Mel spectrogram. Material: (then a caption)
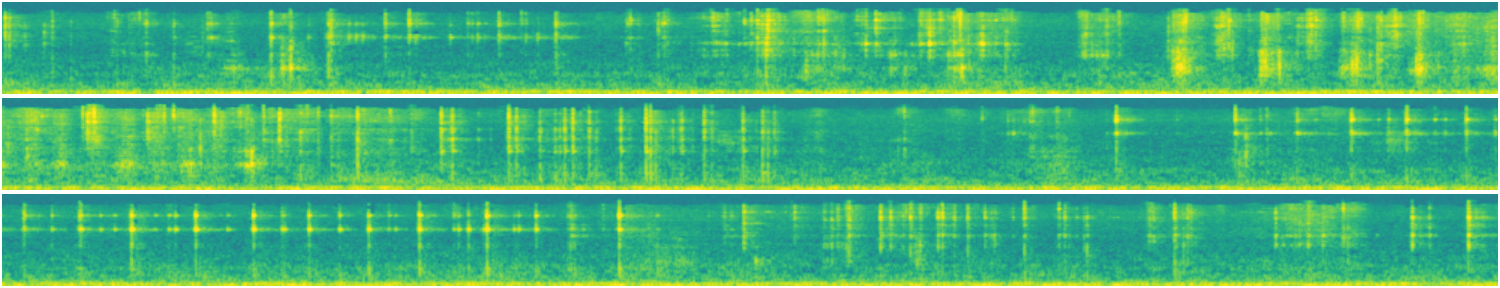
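Glass. A large clear glass mason jar with a metal screw lid, filled with a dark granular material, is held in both hands and tilted and turned upside down so the contents shift and pour inside. A steady low rumble runs underneath fine, scratchy, crunching rustles of the granules, with brief bright ticks scattered throughout at a quiet, even level.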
